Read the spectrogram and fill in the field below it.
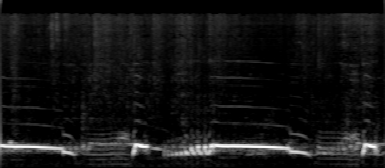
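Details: Barbary dove kept by a bird hobbyist, pelung coo: a long level hoot falling away at the end, a quick bright upslurred note, then a bubbling trill swelling into another sustained, gently falling hoot.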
